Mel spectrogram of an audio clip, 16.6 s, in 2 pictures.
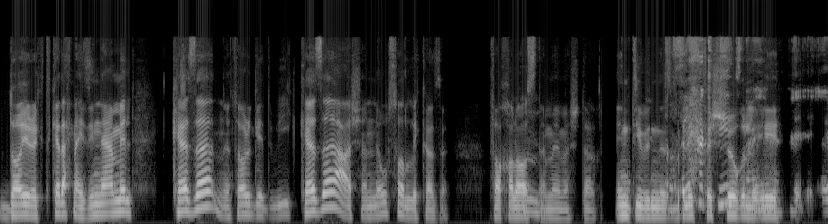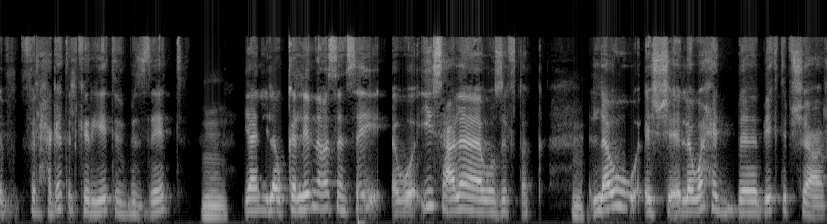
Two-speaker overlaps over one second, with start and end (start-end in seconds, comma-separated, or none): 6.6-7.8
